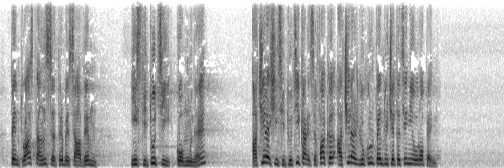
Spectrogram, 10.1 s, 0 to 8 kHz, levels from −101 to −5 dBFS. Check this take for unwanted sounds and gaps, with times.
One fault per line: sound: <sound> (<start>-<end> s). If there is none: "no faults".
no faults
